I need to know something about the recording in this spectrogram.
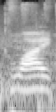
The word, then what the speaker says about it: Kawhi: For example, like I'm seeing, how do you pronounce his name? Kawhi, Kawhi, yeah. Kawhi.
